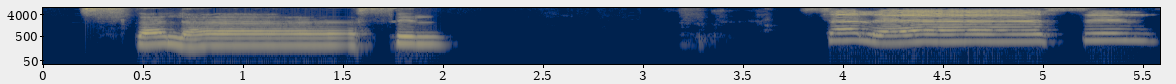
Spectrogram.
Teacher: make a pause by changing this fatha on the lam into a sukoon, and you would then say salasil.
